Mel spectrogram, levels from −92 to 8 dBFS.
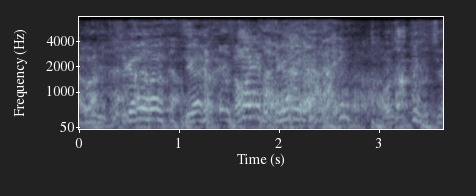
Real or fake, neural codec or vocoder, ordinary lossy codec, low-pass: fake; codec, 16 kHz, 16 kbps, FunCodec, trained on Chinese and English, 50 frames a second; AAC, 32 kbps; 7.2 kHz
